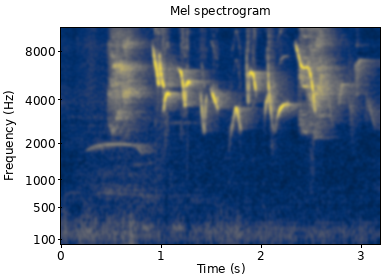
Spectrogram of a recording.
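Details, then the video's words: Black-throated canary, a championship-winning singer kept as a competition songbird in Bekasi, Indonesia, delivering a fast, high song of sharp whistled and trilled notes in quick bursts, each phrase a bright downslurred chip, run together with little pause; faint low background noise. "Burung Blackthroat Gacor"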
